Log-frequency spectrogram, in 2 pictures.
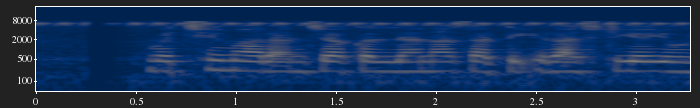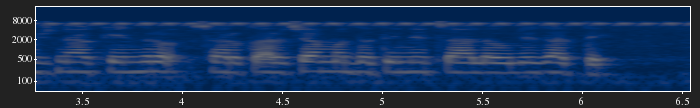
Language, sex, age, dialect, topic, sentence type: Marathi, female, 25-30, Northern Konkan, agriculture, statement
